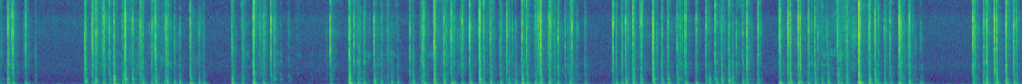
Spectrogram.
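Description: Fingertips of both hands type on the plastic keys of a solid, backlit MacBook Pro keyboard set in an aluminum body. Quick, dry clicks come in bursts separated by short pauses, each tap dying out almost at once.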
